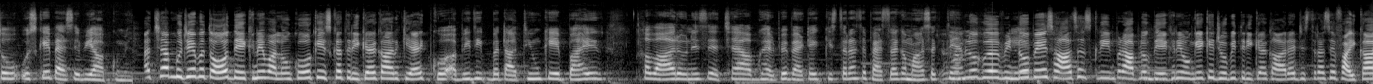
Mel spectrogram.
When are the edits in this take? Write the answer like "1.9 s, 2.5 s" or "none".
1.3 s, 4.3 s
